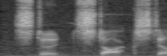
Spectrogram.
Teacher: There's spondees in there. I think there's a lot of beat where both syllables are emphasized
